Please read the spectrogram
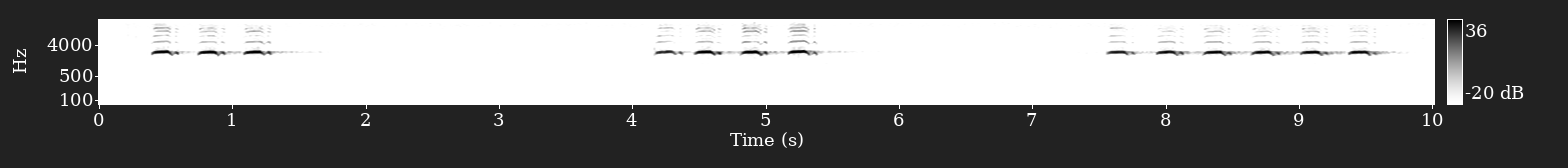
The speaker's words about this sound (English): That call you just heard was the song of the tufted titmouse. This lively and jaunty bird is one of the birds we see most often at our feeder in winter.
